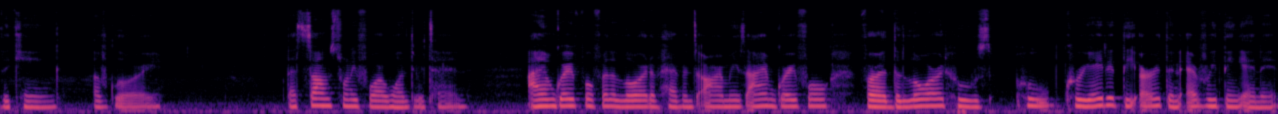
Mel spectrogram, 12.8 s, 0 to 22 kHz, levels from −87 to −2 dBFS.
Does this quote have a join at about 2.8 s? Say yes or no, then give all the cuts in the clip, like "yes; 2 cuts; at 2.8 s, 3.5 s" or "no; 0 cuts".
no; 1 cut; at 5.2 s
